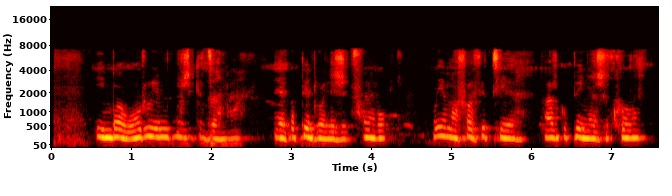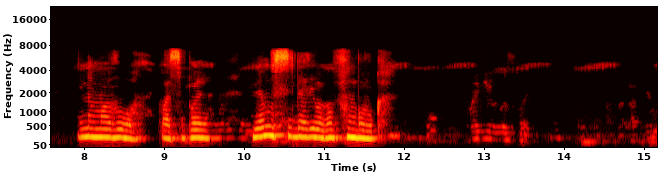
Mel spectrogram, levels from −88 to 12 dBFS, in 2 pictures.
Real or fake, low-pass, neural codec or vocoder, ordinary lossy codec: fake; 7.2 kHz; codec, 16 kHz, 4 kbps, X-Codec, HuBERT features, trained on balanced general audio; AAC, 32 kbps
